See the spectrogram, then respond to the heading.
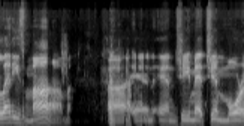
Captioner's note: laughter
